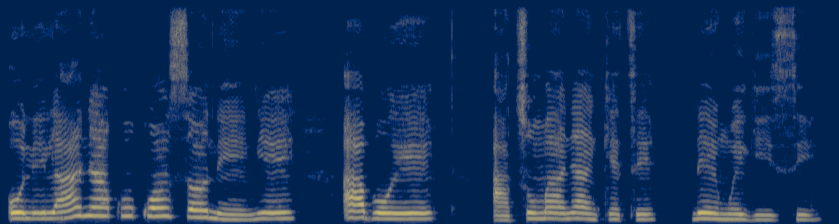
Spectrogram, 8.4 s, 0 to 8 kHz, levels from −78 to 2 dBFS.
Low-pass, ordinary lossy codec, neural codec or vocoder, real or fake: none; none; codec, 16 kHz, 16 kbps, FreqCodec, larger model; fake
